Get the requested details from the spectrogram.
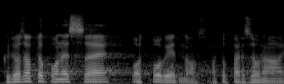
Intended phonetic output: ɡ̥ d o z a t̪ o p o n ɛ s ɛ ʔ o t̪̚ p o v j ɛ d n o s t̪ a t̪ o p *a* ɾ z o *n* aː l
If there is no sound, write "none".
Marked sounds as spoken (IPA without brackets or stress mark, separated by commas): ɛ, n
